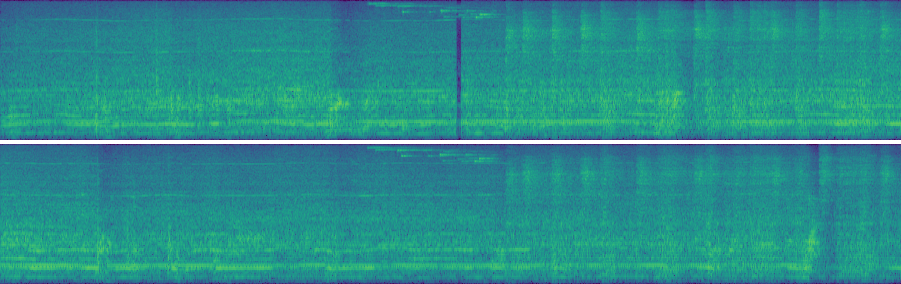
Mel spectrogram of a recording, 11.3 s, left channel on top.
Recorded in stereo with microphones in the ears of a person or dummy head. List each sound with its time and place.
4.6 s a chime: 30° right (ahead or behind), 2 m
6.3 s a gunshot: 15° left (ahead or behind), 9 m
